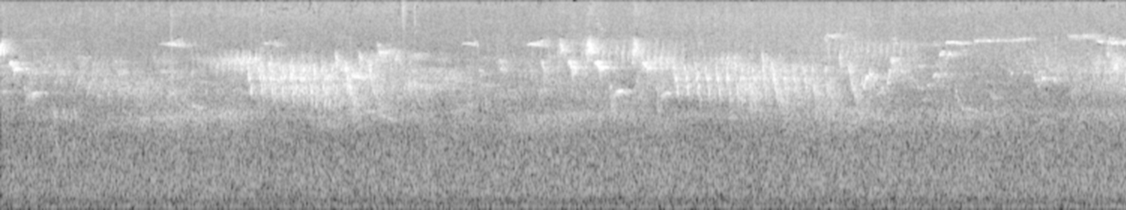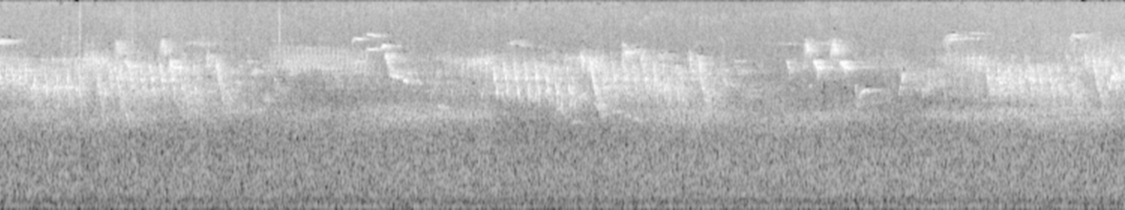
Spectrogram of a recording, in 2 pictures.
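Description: Birds singing in rapid trilled phrases that recur about every six seconds, over a steady rushing noise.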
